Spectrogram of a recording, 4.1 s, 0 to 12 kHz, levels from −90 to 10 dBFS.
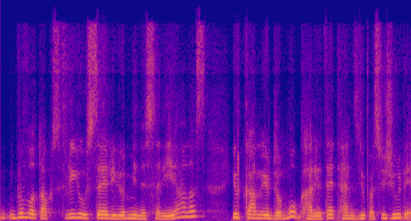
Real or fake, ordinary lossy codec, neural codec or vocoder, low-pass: fake; Opus, 32 kbps; codec, 16 kHz in and 24 kHz out, 0.6 kbps, FocalCodec, streaming, 2048 codes; 10.8 kHz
